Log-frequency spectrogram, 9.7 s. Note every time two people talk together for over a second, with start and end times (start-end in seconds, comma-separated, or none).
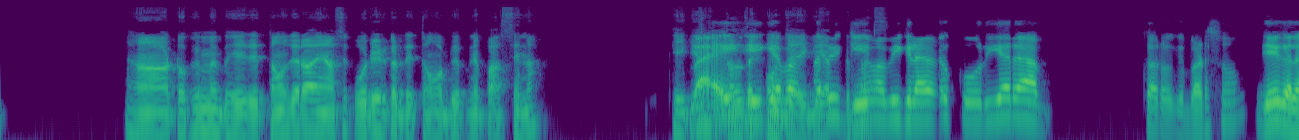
5.2-6.7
